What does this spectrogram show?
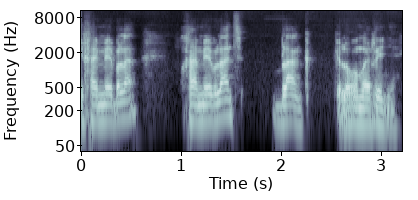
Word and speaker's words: Blanch: Alonso Pulido y Jaime Blanch, que luego me riñe, que no se pronuncia la H.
